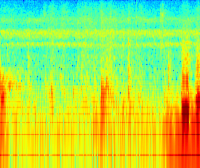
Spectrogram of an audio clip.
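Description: Crickets chirping steadily as a faint, high, continuous trill in a pause between a man's words.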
